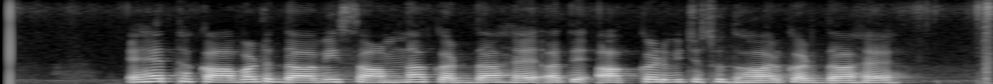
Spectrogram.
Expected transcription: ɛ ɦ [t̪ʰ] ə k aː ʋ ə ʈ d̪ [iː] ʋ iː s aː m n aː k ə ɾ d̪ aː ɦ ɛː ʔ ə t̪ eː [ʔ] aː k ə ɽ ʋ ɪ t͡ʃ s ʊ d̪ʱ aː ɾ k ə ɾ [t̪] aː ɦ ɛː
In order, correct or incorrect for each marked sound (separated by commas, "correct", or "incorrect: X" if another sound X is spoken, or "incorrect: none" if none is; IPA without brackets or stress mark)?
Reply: correct, incorrect: aː, correct, incorrect: d̪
